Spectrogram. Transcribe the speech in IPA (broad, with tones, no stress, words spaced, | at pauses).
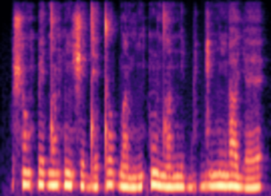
ʃɔ̃˦k͡pe˦dã˦k͡pĩ˧ ʃe˨de˨˦ to˦˨bã˨ bĩ˨˦ kũ˦˨dã˧ni˨ bi˨˦ ɡi˦nĩ˦ ɾa˦˨jɛ˨˦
